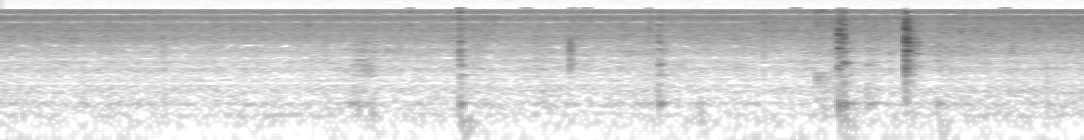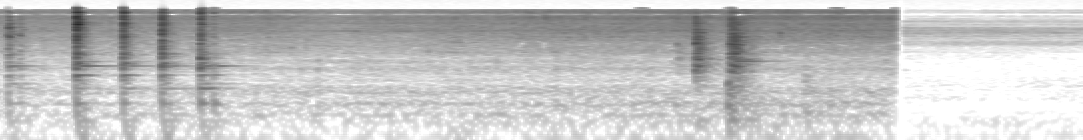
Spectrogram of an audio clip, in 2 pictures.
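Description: Sliced onions sizzling in hot oil in a metal pot, with a steel ladle stirring them and knocking against the pot's sides. The knocks come singly at first, then four in quick succession about six seconds in and two more near the end.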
